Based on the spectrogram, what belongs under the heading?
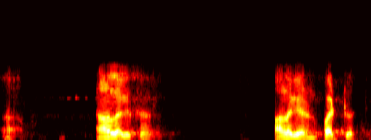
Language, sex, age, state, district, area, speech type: Telugu, male, 60+, Andhra Pradesh, East Godavari, rural, conversation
